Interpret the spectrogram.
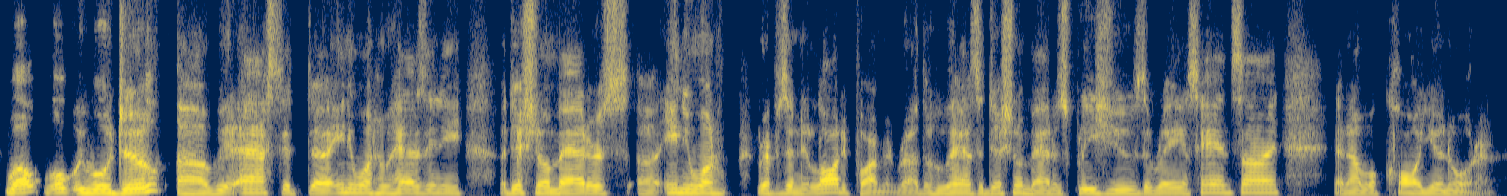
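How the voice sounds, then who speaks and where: A man leads a public appeals board meeting over a video call. He speaks in a measured, procedural way, at an ordinary pitch for a man. His voice is recorded dry and close, with no room echo. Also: a bit bright. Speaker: board chairman. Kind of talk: chairing a public hearing.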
